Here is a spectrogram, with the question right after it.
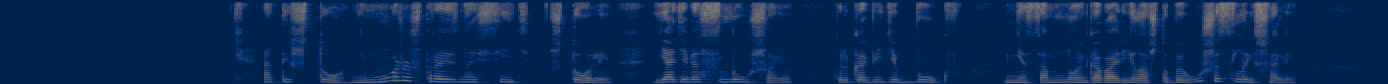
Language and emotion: Russian, neutral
